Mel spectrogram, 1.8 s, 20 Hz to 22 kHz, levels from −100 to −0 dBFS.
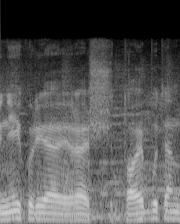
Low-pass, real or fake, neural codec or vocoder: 10.8 kHz; real; none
